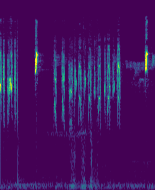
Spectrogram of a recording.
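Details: Female olive-backed sunbird calling to a male, used as a lure: rapid bursts of high, thin chirps and twittering notes, broken by a few sharp, piercing accents and a short, steady high whistle near the end.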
